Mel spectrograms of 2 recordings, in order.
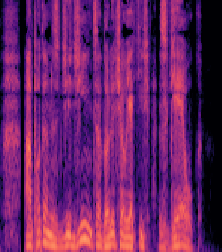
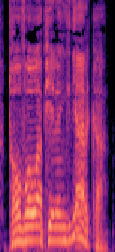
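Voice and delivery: raised, high voice; urgent reply; 7 semitones higher, 5 dB louder than usual. A narrator's reading. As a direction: call out the explanation urgently. Doctor urgently explains the cry. (podniesiony, naglący głos)

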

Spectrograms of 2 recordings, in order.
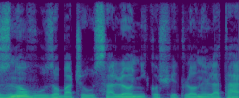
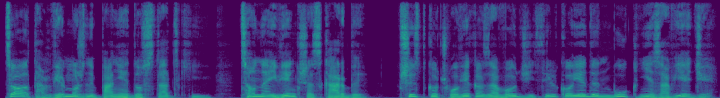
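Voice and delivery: higher-pitched, earnest simple believer; consoling railwayman; 6 semitones higher than usual. Acted. Railwayman comforts a gentleman about worldly goods, earnest. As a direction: console him in a raised, fervent voice.

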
